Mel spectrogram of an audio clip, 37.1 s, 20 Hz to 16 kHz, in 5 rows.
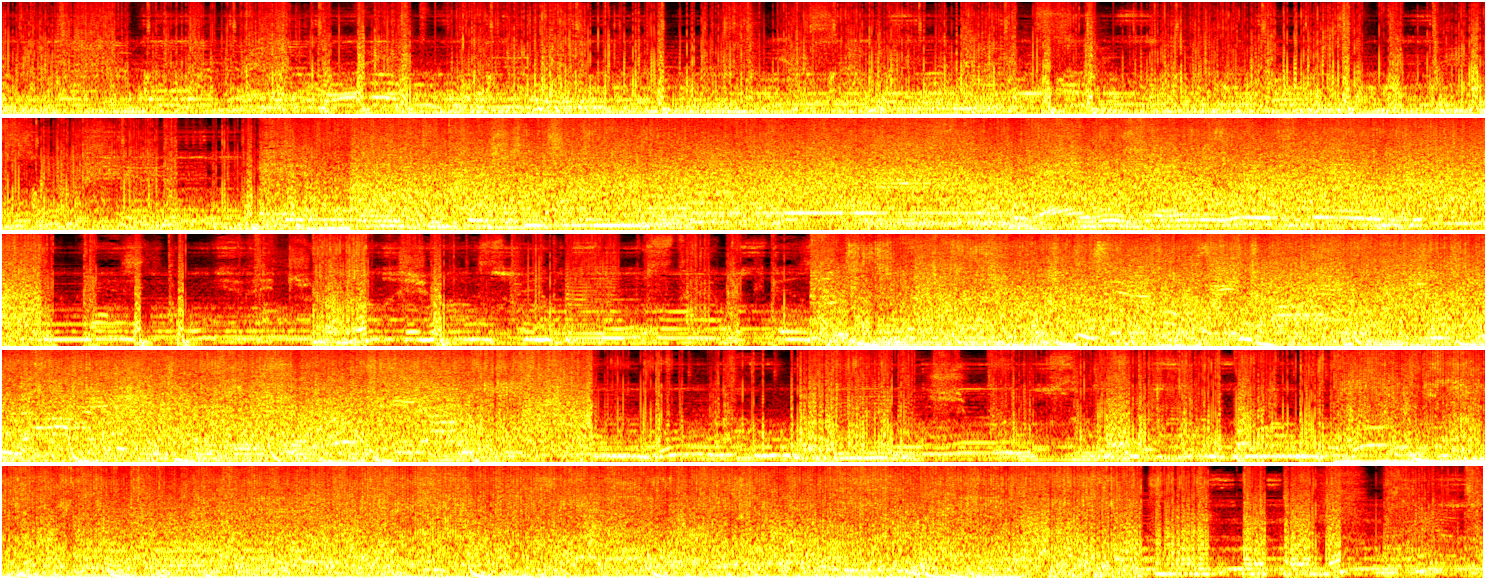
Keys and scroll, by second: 14.5 Page_Down, 24.6 Page_Down, 28.4 typing, 34.7 Page_Down.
